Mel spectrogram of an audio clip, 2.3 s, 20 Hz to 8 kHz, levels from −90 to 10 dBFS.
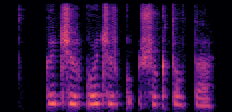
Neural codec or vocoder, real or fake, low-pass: none; real; 7.2 kHz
